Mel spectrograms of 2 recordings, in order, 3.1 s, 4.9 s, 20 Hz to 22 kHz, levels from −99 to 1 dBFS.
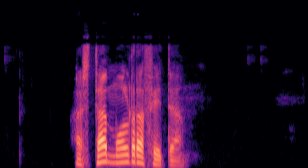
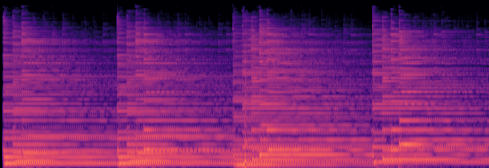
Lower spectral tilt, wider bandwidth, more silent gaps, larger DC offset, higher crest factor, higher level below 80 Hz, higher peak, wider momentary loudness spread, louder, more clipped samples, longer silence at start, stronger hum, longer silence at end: first, -6 dB/octave vs -4.5 dB/octave; second, 7.8 kHz vs 18 kHz; neither; neither; first, 22 dB vs 16 dB; second, -70 dBFS vs -60 dBFS; first, -2 dBFS vs -18 dBFS; first, 15 LU vs 8 LU; first, -21 LUFS vs -32 LUFS; neither; first, 0.75 s vs 0 s; neither; first, 1.25 s vs 0 s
